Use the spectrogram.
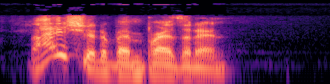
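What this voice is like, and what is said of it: Imitates another person's voice. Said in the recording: “Why does he sound like that? ... Billy Crystal impersonation ... Your Billy Crystal sounds like Mickey Rooney.”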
